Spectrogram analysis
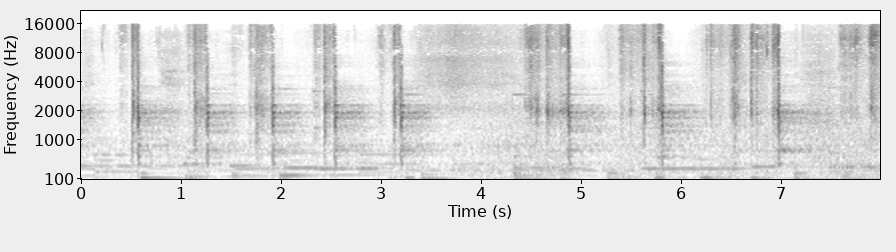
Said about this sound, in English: So let's do a little prep. Going to dice up my onion real quick.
